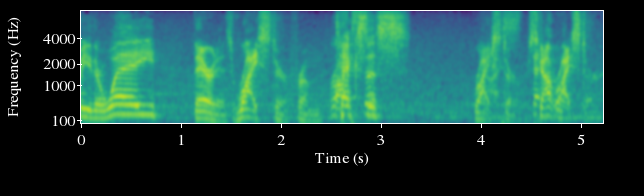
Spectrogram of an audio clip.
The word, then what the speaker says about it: Rister: Yeah, Scott, I believe it's Reister. I got to check the R-I-S-T-E-R? we got our pronunciation book. Let's see, because he did fill it out, thankfully. So let's scroll up here. Reister.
